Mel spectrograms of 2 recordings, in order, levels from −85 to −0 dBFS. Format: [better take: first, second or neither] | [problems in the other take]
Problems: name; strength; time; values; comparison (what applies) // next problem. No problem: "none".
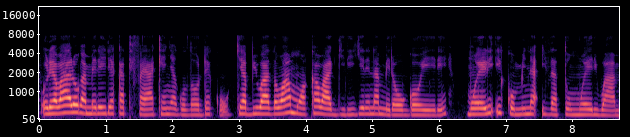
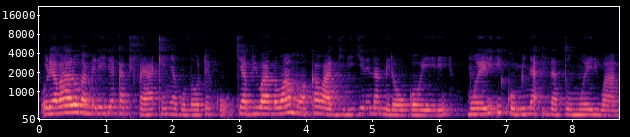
first | room echo; dies away in 0.8 s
